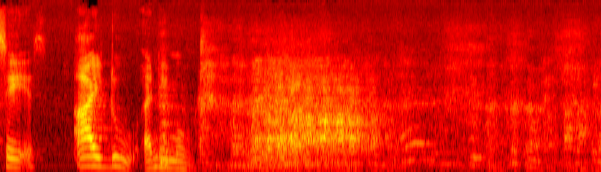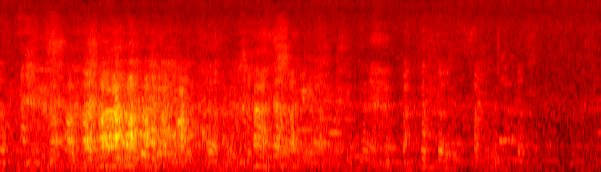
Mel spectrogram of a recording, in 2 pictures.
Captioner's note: La risa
